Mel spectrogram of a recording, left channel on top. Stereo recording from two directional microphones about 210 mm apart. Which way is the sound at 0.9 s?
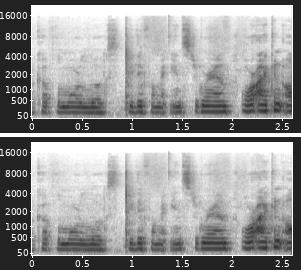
Centre (ahead or behind).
